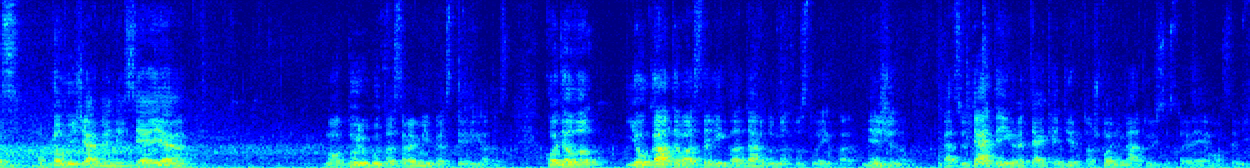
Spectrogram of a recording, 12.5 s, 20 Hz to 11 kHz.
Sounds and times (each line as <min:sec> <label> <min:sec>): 0:00.0 Brewer R. Cizas speaks 0:02.0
